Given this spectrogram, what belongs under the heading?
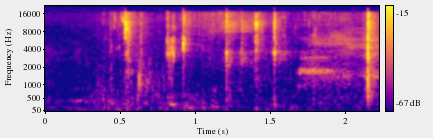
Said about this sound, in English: I'm going to put this water down and I'm going to express gratitude for you bearing with me as you listen to me drink.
